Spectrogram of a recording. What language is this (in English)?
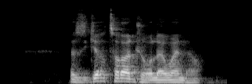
Kabyle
